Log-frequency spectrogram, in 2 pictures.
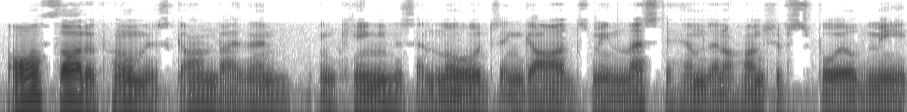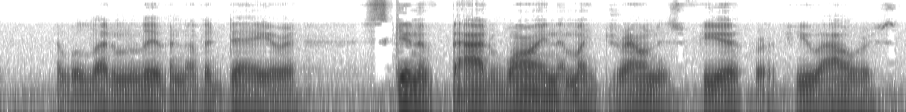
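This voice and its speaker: A man performing a grave, compassionate old wandering priest in a solemn, deliberate dramatic monologue with a gravelly voice. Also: sits low, steady tone, dark tone. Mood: mournful, intense. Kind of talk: dramatic audiobook-style monologue reading.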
